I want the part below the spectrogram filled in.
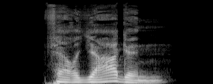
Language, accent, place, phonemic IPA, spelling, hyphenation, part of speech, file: German, Germany, Berlin, /fɛɐ̯ˈjɒːɡən/, verjagen, ver‧ja‧gen, verb, De-verjagen.ogg
- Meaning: to scare away, to chase away, to expel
